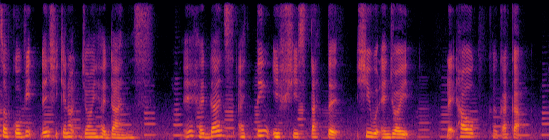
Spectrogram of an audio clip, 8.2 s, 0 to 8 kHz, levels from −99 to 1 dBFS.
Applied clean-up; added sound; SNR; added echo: none; Wind instrument, woodwind instrument; 17 dB; none.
